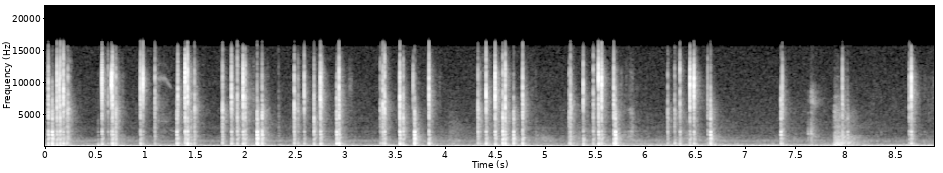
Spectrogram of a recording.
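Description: Long natural nails tap quickly on a flat, solid grey wood-grain laminate tabletop, making rapid, bright, dry clicks in uneven bursts that stop almost instantly. Faint music sits underneath as a steady low hum.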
